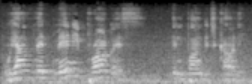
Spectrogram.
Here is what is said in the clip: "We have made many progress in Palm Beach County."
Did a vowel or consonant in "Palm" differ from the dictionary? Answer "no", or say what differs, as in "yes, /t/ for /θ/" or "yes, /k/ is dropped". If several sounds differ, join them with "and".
yes, /b/ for /p/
